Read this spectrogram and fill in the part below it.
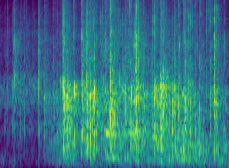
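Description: Audience applause for fighters at a fight promotion press conference, scattered claps building into a dense crowd ovation, loud and sustained.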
